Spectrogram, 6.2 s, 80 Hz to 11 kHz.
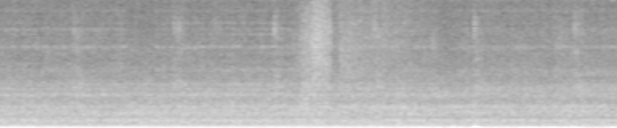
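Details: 1937 Philco 37-93 cathedral radio, unrestored, voltage raised toward 100 V on first power-up: a low steady droning mains hum with no music or speech; cause not yet found.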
